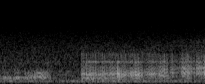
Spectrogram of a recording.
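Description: A hungry stomach growling: a muffled, wavering gurgle that starts about a second in and keeps going.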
